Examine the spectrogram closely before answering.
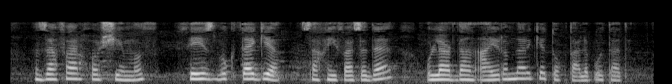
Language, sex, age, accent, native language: Uzbek, female, 18-24, Jizzax, Uzbek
